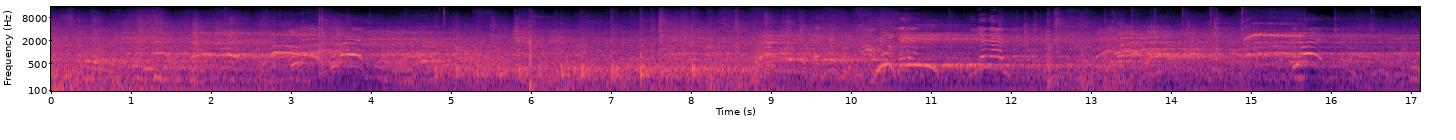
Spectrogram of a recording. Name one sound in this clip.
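Young children shout and call out in a large echoing rink.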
